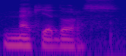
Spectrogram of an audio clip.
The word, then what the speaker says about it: maquiladoras: And that is maquiladoras. It's important to roll your R.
